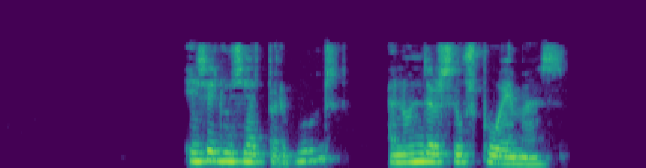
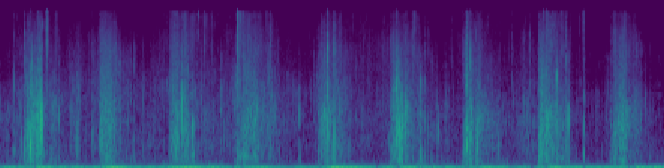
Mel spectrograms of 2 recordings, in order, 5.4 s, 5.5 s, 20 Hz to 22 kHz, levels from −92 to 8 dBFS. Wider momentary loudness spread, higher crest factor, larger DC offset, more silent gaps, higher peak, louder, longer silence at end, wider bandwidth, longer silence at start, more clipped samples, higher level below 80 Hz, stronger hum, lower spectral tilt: first, 15 LU vs 12 LU; second, 16 dB vs 22 dB; neither; neither; first, -2 dBFS vs -8 dBFS; first, -16 LUFS vs -41 LUFS; first, 0.7 s vs 0 s; second, 7.6 kHz vs 11 kHz; first, 1.55 s vs 0 s; neither; second, -54 dBFS vs -36 dBFS; neither; about the same, -5 dB/octave vs -4 dB/octave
